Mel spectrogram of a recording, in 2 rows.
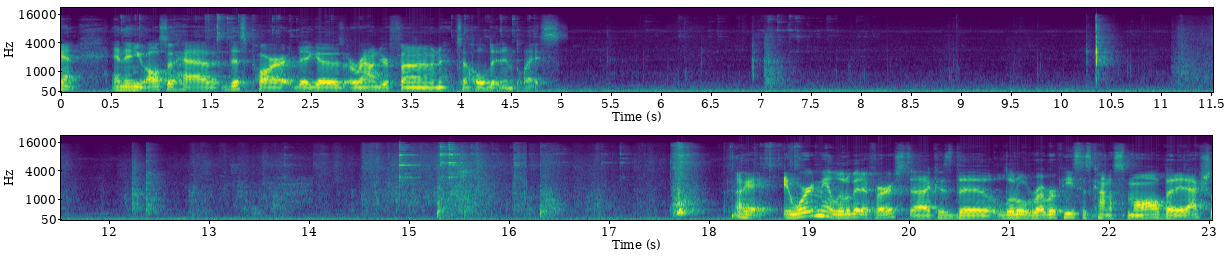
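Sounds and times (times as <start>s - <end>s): steady low hum: 0.0s - 23.0s
knocks and shuffles: 10.8s - 19.4s.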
